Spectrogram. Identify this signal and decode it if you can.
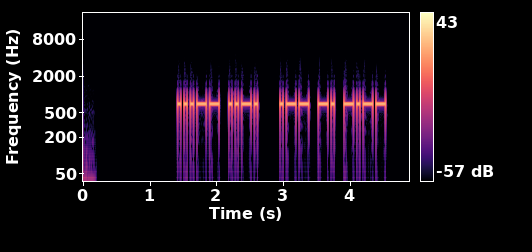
Morse code, heard as a keyed tone, about 25 wpm, 700 Hz. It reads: 3F WNY
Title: Field Day Exchanges - 25wpm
